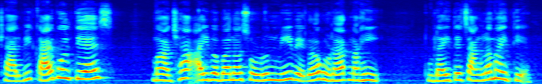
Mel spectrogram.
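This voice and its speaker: A woman's voice: high voice, fairly quick, darkish tone, lightly acted. A woman reading as a firm young man. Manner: firm, earnest. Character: young man, firm devoted son, steady.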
